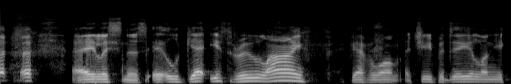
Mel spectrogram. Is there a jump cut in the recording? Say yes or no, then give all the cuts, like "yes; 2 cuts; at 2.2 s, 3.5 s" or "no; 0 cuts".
no; 0 cuts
